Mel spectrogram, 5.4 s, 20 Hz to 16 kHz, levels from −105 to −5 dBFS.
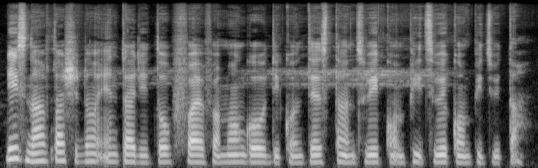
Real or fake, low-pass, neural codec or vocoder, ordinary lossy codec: real; 14.4 kHz; none; none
